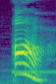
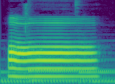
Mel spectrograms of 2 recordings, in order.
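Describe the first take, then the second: First: The pitch falls sharply from high to low. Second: The pitch stays high and level. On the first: "let your voice go all the way down" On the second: "keep your voice high and flat"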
